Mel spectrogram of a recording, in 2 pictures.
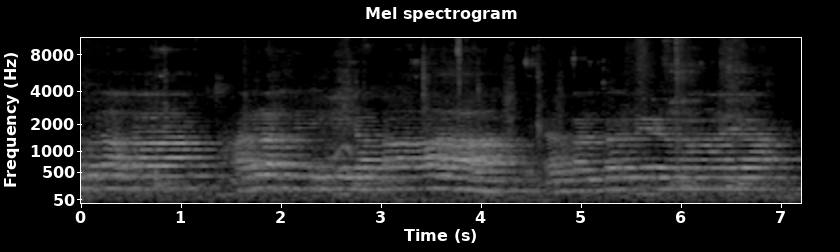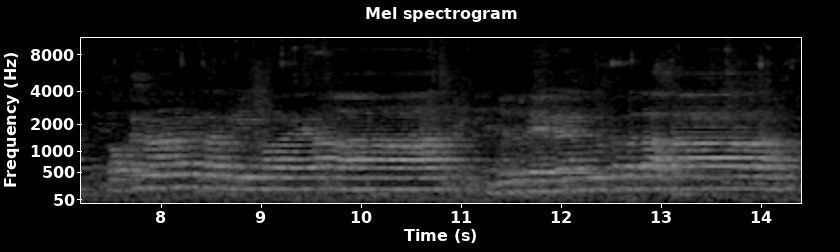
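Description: A middle-aged man sings a slow, drawn-out chant close by, with short pauses between phrases.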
